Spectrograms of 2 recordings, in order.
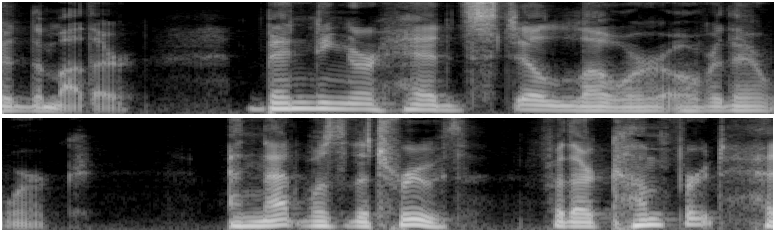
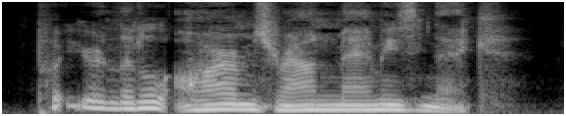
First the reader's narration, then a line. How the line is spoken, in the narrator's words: she said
